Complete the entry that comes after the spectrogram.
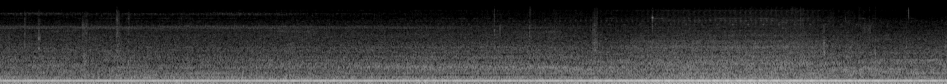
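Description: Ford Escape's 2.0-litre EcoBoost turbocharged four-cylinder idling, a steady hum that grows slightly louder as the tailpipe comes near.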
